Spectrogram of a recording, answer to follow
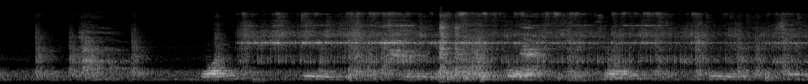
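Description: Quiet talk among several people. About two seconds in, a steady high-pitched tone starts and holds.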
